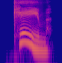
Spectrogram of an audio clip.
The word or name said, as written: came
